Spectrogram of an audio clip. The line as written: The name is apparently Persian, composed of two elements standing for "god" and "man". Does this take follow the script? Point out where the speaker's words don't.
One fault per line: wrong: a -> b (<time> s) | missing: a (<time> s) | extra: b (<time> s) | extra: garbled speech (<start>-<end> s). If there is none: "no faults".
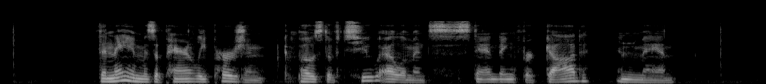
no faults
